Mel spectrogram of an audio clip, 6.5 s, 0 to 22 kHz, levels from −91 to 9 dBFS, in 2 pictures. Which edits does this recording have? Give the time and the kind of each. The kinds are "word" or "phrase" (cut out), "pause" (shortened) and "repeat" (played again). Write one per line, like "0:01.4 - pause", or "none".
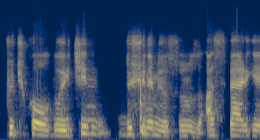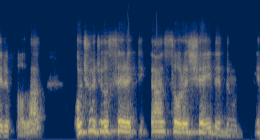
none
